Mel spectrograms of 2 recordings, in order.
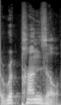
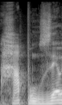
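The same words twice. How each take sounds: First: The name is pronounced with English sounds. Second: The name is pronounced with Portuguese sounds. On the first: "mas olha só a pronúncia" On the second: "que é Rapunzel em português"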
